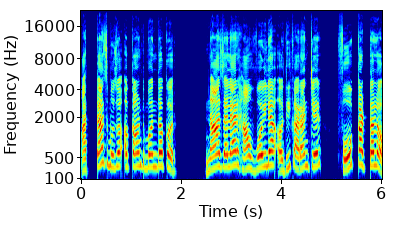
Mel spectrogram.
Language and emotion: Goan Konkani, angry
